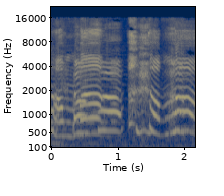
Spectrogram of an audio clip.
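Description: Young children crying and wailing: one long cry, a brief break about a second in, then another.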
